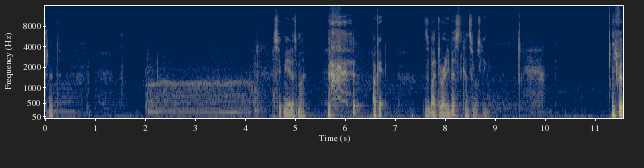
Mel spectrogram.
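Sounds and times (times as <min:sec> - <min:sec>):
speech: 0:00.0 - 0:00.4, 0:04.6 - 0:06.9, 0:07.6 - 0:09.0, 0:11.3 - 0:11.5
coffee machine mechanical hum and whine: 0:00.0 - 0:00.8, 0:02.0 - 0:04.3
laughter: 0:05.6 - 0:06.4.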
